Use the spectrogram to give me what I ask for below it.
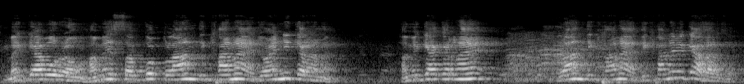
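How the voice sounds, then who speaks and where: A man's voice: high voice, animated, fairly quick, dull audio, slight background noise. A man giving a sales training talk to an audience, quizzing the crowd with call-and-response questions. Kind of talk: motivational seminar talk to an audience. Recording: echoey hall, mic from a distance.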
